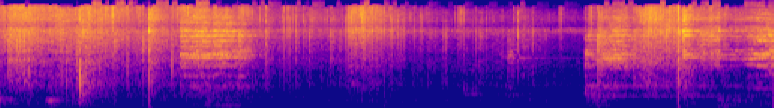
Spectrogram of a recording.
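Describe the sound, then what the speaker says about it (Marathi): Curry leaves and green chillies frying in a pan as they are stirred, a bright close sizzle broken by clinks of a spoon against the metal, with a brief quieter pause before the sizzle returns. "आता ना मी हा कढीपत्ता घेतलेला आहे, तोही टाकून घेते आणि कढीपत्ताही थोडासा मी हलवून घेणार आहे."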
